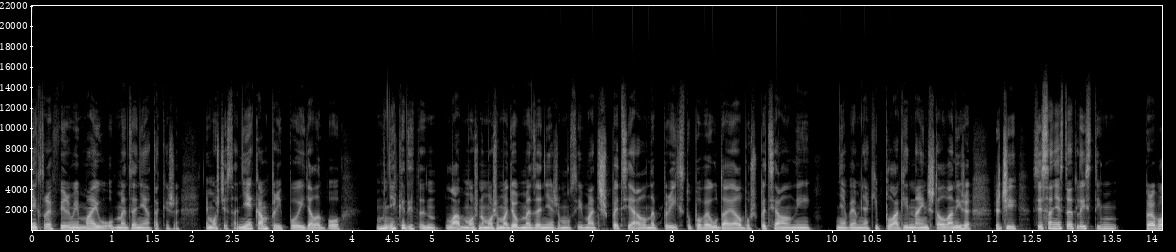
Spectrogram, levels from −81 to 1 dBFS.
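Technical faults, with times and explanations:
6.3–10.9 s: resampler restarted on every block. The rate converter, which fits a 44.1 kHz to 48 kHz conversion, treated each 100 ms block in isolation, leaving a small error at every block edge. This is heard as regular ticks at 10 Hz under the speech.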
